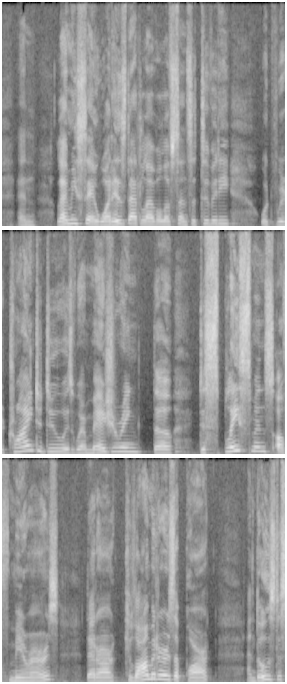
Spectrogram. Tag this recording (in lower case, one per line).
speech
